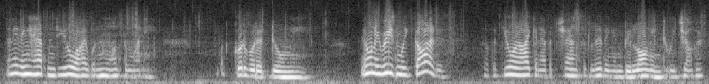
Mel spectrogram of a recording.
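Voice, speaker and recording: A woman's voice: mid-range voice, fast, close to an everyday voice. Actress doing a worried young american girlfriend in an old 50s radio play, clingy and emotional, muffled sound. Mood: anxious, pleading. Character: devoted, anxious young working-class American girlfriend. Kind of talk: 1950s radio drama acting. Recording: dull old radio recording with music.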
